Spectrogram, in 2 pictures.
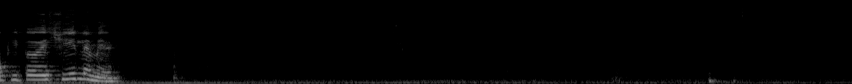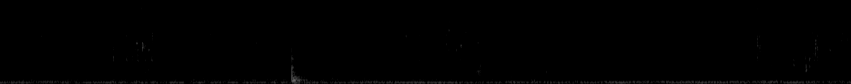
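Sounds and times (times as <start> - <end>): low steady hum: 0.0 - 17.0
sauce dripping and squishing: 1.9 - 4.5, 7.4 - 13.6, 16.0 - 17.0.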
